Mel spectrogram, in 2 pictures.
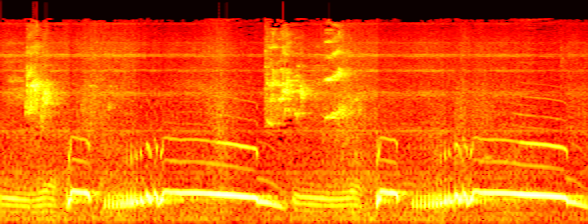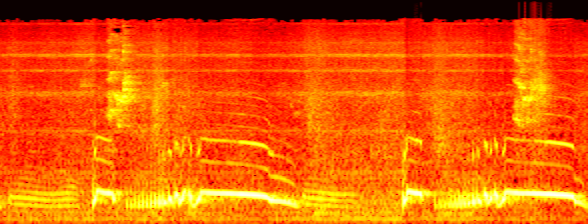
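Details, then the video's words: Barbary dove lure cooing used to make other doves join in. A steady cycle of short upward notes, each leading into a sustained even coo that sags at the end, roughly every three seconds, with sharp high bursts between. "Pancingan Puter Pelung Bikin Puter Pelung Yang Lain ikutan Gacor"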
